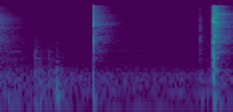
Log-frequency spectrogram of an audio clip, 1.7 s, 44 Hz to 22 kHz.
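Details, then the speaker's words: Glock Gen4 G23 .40 cal function check after full teardown and reassembly; dry fire then reset, two crisp sharp snaps with small reset clicks between, clean and positive: normal dry fire and trigger reset. "Then you'll hear the reset. Hear the reset, and then just pull it again."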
